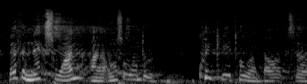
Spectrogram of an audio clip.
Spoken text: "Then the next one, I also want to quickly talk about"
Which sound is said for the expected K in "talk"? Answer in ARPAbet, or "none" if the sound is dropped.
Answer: none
